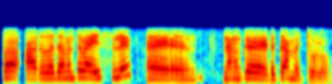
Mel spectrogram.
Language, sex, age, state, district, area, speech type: Malayalam, female, 30-45, Kerala, Palakkad, rural, conversation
